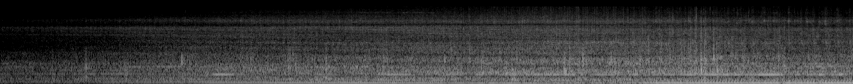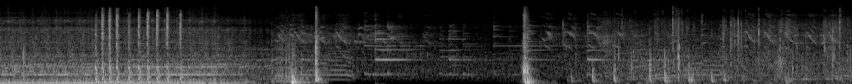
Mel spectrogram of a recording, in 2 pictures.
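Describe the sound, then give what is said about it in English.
A taxi engine idles with a steady, low rumble that builds slightly, then falls away and is followed by a few sharp clunks and rattles. “It's a shame the taxi couldn't drive nearer.”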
